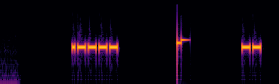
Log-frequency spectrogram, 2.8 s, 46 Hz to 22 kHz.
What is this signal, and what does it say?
Morse code, heard as a keyed tone, about 46 wpm, 700 Hz. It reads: 1 M
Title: Single Letter-Number Alt - Rapid-Fire 45wpm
